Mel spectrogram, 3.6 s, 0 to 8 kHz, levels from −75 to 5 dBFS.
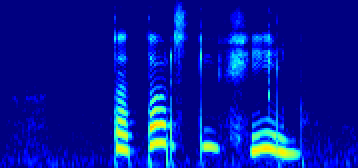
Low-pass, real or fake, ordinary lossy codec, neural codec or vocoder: none; real; none; none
